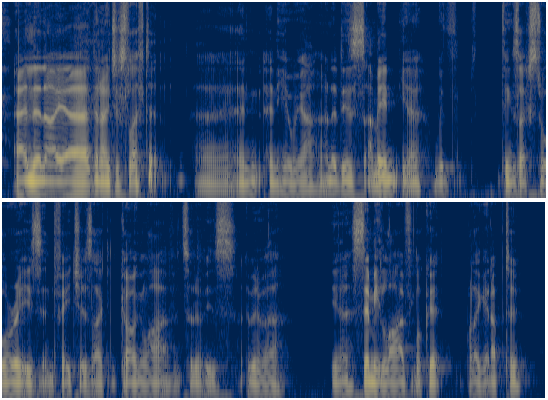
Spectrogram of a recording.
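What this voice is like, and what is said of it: Australian accent. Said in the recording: “People obviously know you're from Australia by your accent”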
